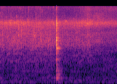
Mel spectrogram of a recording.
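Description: Chopped medium-sized onion frying in a pan until golden brown, a steady soft sizzle with one brief sharper crackle, heard alone and fairly close.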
